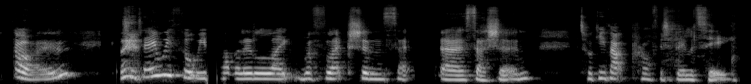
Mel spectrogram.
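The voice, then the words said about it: Husky voice. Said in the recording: “my voice is a little bit husky today... it's a little husky”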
